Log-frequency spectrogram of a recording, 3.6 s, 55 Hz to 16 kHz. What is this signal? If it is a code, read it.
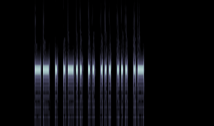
Morse code, heard as a keyed tone, about 36 wpm, 700 Hz. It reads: MELISSA
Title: USA Common Names - 35wpm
